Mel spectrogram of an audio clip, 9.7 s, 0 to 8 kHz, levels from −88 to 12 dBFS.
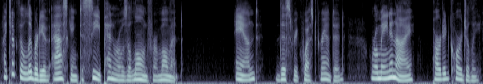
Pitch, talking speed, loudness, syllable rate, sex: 180 Hz, 135 wpm, -16 LUFS, 5.0 syllables/s, female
